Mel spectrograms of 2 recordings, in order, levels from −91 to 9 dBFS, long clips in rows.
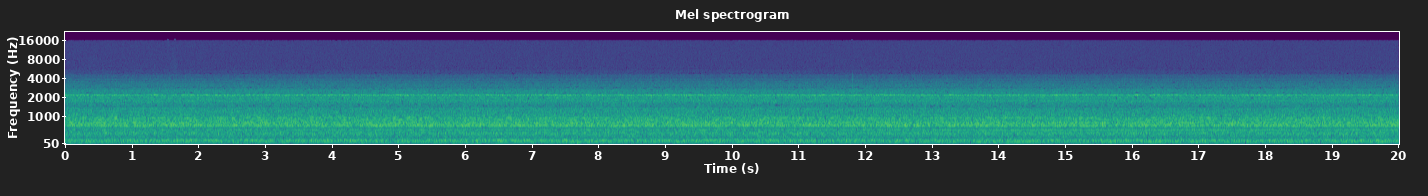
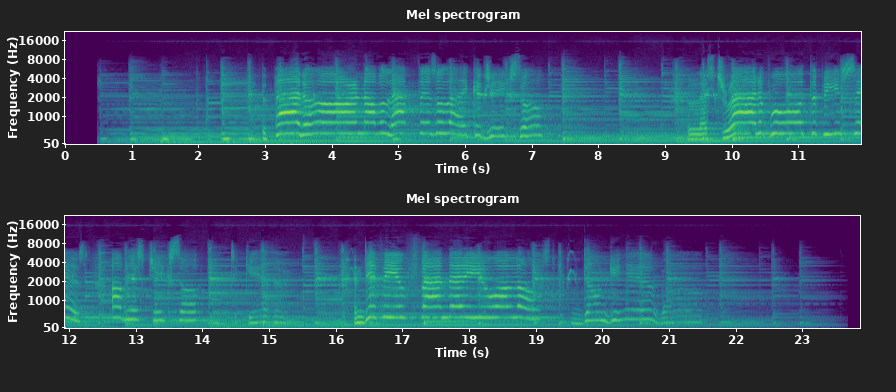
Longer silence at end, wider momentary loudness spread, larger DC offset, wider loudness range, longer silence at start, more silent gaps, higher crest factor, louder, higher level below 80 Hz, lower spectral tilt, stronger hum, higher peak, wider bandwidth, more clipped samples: second, 0 s vs 0.85 s; second, 1 LU vs 17 LU; neither; second, 0 LU vs 12 LU; second, 0 s vs 0.5 s; neither; second, 12 dB vs 18 dB; second, -19 LUFS vs -16 LUFS; about the same, -42 dBFS vs -46 dBFS; first, -6.5 dB/octave vs -4.5 dB/octave; neither; second, -6 dBFS vs 0 dBFS; about the same, 16 kHz vs 16.5 kHz; neither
